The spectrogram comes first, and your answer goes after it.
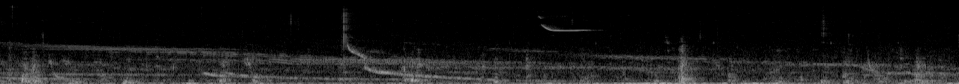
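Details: Weddell seal vocalizations under Antarctic sea ice in McMurdo Sound, November 2017, recorded 21 m deep by the McMurdo Oceanographic Observatory; a steep whistle plunging from high to low, with overlapping descending trills and a brief high chirp.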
